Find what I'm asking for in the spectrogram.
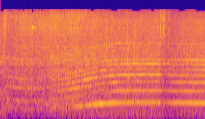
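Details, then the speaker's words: Chrysler Pacifica with erratic speedometer: idling engine with a thin alternator whine rising then holding a steady high tone; faulty alternator induces AC ripple into the output shaft speed sensor signal, flatlining when alternator disconnected. "you'll hear the alternator start whining out and you don't see anything cuz I'm not hooked up"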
